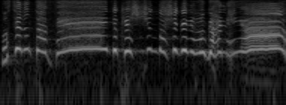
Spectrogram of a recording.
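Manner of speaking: high, shouting voice. Lost while driving with several GPS voices, imitating mother yelling. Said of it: "minha mãe começou a gritar".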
